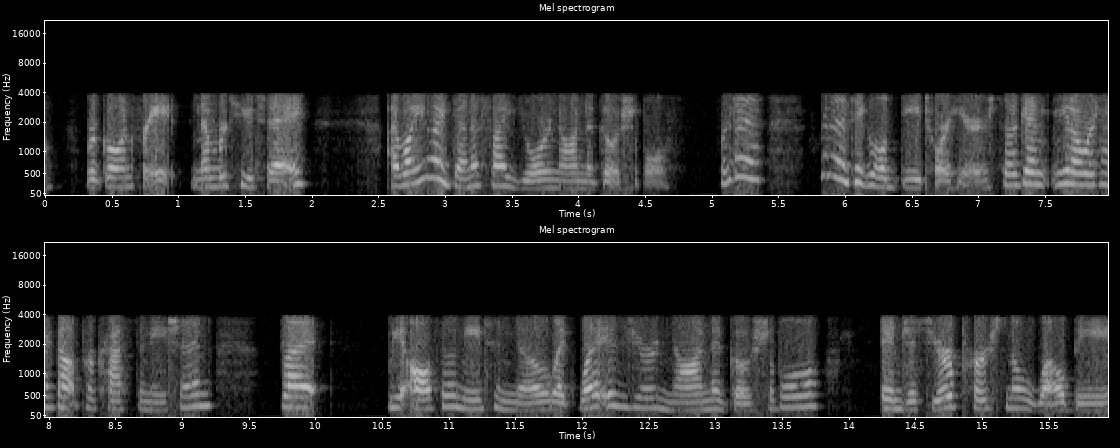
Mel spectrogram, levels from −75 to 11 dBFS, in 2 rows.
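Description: From start to finish the speech goes through G.726 ADPCM. Each sample is sent as a tiny coarse step from a prediction, and the harsh, rasping hiss riding on the voice's level points to the 16 kbit/s rate. It sounds narrow and boxy, roughly 300 Hz to 3.6 kHz, with nothing above 3.9 kHz.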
